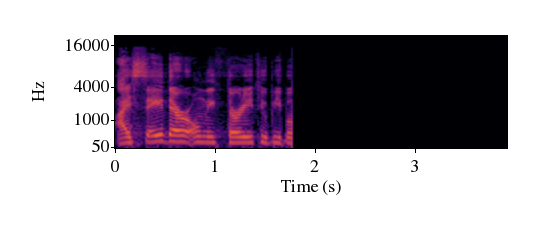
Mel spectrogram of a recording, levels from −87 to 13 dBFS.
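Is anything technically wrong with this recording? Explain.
Yes. From 1.77 s to the end, an audio dropout to silence: the speech stops mid-flow, likely from lost input, leaving a flat waveform and blank spectrogram.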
